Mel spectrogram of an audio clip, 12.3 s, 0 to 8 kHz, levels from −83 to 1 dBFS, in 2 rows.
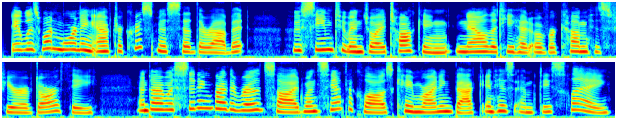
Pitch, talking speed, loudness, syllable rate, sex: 265 Hz, 200 wpm, -17 LUFS, 5.2 syllables/s, female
